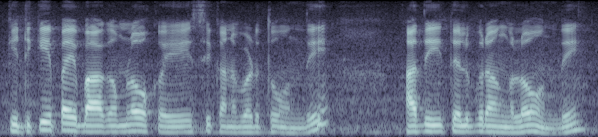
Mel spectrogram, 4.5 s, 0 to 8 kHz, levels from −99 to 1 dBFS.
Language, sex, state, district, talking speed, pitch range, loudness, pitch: Telugu, female, Telangana, Mahabubabad, 145 wpm, 120-135 Hz, -21 LUFS, 130 Hz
